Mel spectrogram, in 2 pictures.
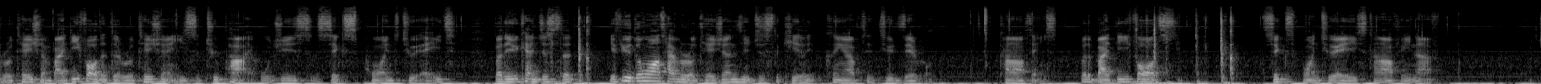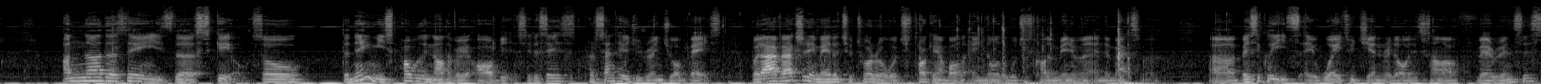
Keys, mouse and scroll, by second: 1.6-4.7 drag, 6.7-8.8 middle drag, 8.8-9.6 scroll down 1, 9.6-13.3 drag, 13.3-19.3 middle drag, 19.3 click, 20.1-24.4 middle drag, 24.4 ctrl+a, 28.0-30.8 drag.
